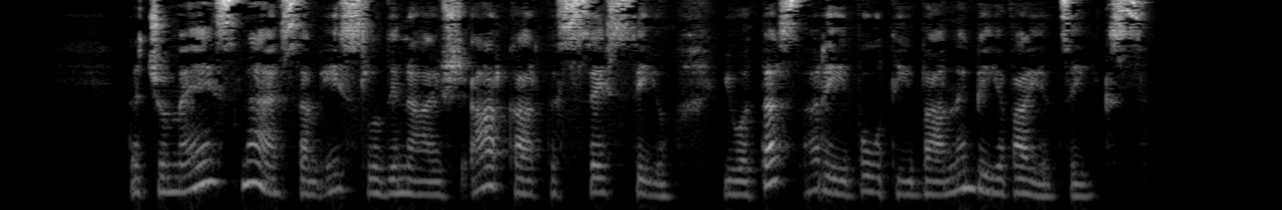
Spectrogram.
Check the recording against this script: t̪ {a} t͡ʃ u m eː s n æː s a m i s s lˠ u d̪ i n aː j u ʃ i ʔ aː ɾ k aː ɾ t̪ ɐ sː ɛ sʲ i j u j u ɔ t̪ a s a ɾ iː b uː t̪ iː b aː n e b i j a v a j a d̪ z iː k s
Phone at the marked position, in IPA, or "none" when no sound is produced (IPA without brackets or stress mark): a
